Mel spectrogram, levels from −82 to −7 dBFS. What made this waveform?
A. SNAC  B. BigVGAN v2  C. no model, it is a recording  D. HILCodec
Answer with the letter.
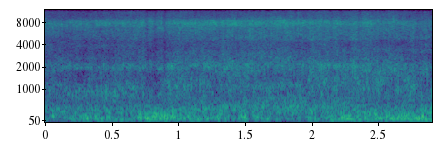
D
